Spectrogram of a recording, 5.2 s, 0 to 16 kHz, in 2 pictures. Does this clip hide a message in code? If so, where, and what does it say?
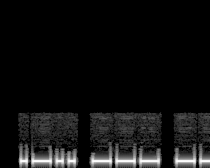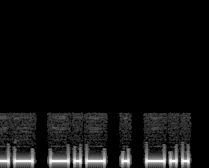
Yes: Morse code from 0.3 to 5.0 s, heard as a keyed tone, about 16 wpm, 700 Hz. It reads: LOOKED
